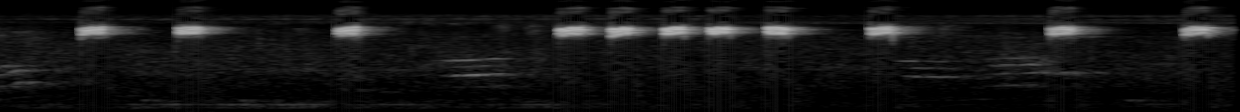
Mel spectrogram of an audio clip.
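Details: Scarlet-backed flowerpecker (konin) singing in rough 'tembakan kasar' style, in full voice with fill-ins: sharp, very high clipped notes in irregular bursts, some quick doublets and triplets, with faint lower twittering between them.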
